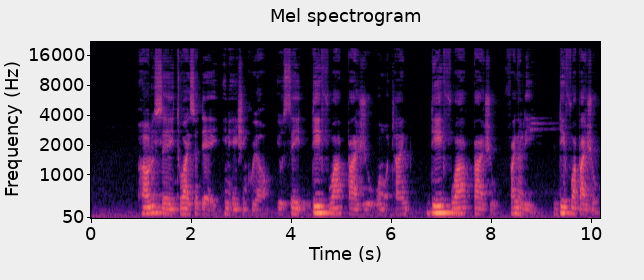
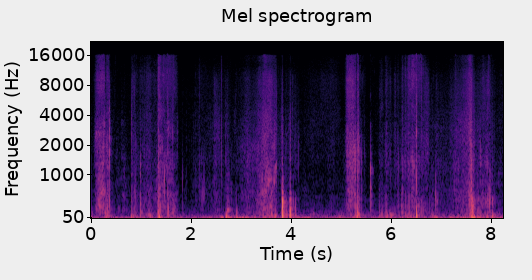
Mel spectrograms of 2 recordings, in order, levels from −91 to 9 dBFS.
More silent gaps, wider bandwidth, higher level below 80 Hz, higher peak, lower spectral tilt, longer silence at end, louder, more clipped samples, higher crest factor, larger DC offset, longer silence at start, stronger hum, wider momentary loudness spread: neither; first, 19 kHz vs 16.5 kHz; second, -54 dBFS vs -40 dBFS; second, -8 dBFS vs -4 dBFS; about the same, -6 dB/octave vs -6 dB/octave; about the same, 0 s vs 0 s; first, -26 LUFS vs -35 LUFS; neither; second, 20 dB vs 32 dB; second, under 0.1% vs 0.1%; first, 0.95 s vs 0 s; neither; second, 18 LU vs 22 LU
